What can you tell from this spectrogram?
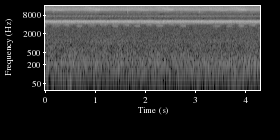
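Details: Chorus of insects heard after Typhoon No. 21 had passed: steady high, continuous trilling bands layered at several pitches, with a faint pulsing trill beneath, unbroken throughout.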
